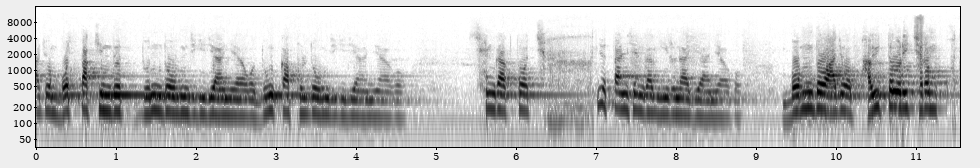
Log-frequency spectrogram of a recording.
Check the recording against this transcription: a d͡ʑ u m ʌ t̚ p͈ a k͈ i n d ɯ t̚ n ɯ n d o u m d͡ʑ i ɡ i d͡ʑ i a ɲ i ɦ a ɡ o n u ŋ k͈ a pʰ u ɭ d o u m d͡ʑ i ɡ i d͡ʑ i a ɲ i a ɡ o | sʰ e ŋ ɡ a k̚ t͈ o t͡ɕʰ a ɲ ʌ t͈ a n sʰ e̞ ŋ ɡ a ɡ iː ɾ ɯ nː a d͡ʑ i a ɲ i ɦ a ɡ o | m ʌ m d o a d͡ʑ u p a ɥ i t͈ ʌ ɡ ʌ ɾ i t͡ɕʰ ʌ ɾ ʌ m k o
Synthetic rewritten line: a d͡ʑ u m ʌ t̚ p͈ a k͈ i n d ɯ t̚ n u n d o u m d͡ʑ i ɡ i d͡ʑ i a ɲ i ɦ a ɡ o n u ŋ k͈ a pʰ u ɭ d o u m d͡ʑ i ɡ i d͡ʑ i a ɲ i a ɡ o | sʰ e ŋ ɡ a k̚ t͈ o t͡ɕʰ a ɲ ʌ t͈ a n sʰ e̞ ŋ ɡ a ɡ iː ɾ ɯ n a d͡ʑ i a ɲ i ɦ a ɡ o | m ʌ m d o a d͡ʑ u p a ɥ i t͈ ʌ ŋ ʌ ɾ i t͡ɕʰ ʌ ɾ ʌ m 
